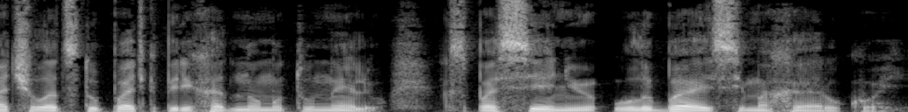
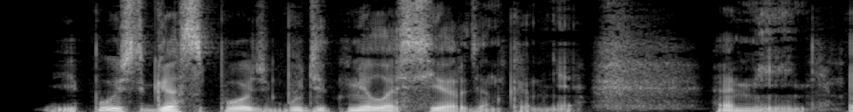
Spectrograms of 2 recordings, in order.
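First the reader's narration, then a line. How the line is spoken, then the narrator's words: Muttered under breath. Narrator (Russian): пробормотал он себе под нос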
